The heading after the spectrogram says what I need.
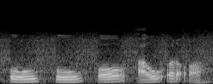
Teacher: भाषा विज्ञान की दृष्टि से ऊ तथा बड़ा ऊ पश्च समृत स्वर हैं। जिन स्वरों के उच्चारण में जीभ का पश्च भाग काम करता है, यानी कि जीभ का पिछला वाला भाग काम करता है, उन्हें पश्च स्वर कहते हैं।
